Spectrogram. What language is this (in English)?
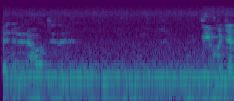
Pashto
